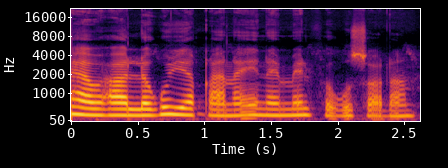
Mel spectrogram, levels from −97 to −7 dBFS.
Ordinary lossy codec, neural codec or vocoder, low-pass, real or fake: none; none; none; real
